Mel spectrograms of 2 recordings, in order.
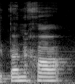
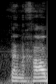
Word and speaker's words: تنخواہ: کی آواز نہ ہو، جو لکھا تو جائے لیکن پڑھا نہیں جائے، اسے ہم وائے معدولہ کہتے ہیں.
